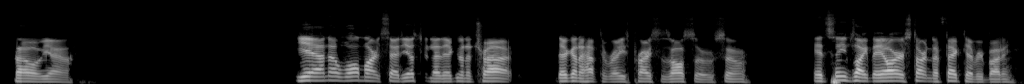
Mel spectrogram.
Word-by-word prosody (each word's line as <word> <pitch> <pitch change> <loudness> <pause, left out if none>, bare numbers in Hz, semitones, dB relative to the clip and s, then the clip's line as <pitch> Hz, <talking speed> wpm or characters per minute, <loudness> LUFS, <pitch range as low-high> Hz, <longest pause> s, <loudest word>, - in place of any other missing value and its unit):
Oh, 140 -3 +1
yeah. 125 -3 -4 2.3
Yeah, 180 +1 +7
I - - +1
know 185 -1 -1
Walmart 175 -4 -1
said 150 +2 -2
yesterday 150 -3 -2
they're 140 0 -1
gonna 145 -2 -5
try 145 -1 +2 0.5
they're 150 0 +3
gonna 155 -4 +2
have 140 -2 0
to 130 - -14
raise 130 0 -5
prices 135 -3 -4
also. 125 -4 -3
So, 125 +2 -8 0.7
it 150 -3 -1
seems 185 +1 0
like 160 -3 +5
they 155 - +4
are 160 0 +6
starting 165 -2 -2
to 135 - -1
affect 160 +4 0
everybody. 120 -1 -3
145 Hz, 165 wpm, -24 LUFS, 130-160 Hz, 2.3 s, Yeah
